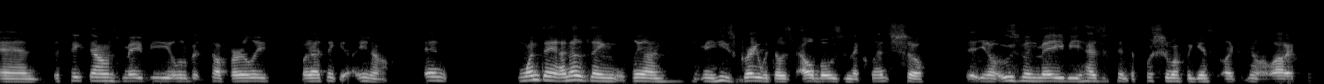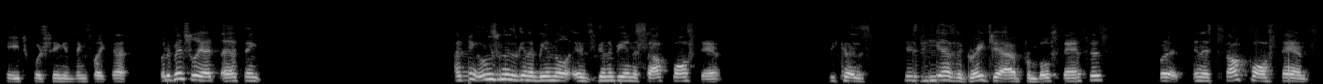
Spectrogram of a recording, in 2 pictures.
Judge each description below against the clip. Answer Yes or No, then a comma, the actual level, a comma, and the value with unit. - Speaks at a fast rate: Yes, fast, 210 wpm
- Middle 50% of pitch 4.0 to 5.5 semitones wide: No, average, 3.3 semitones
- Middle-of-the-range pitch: Yes, medium, 155 Hz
